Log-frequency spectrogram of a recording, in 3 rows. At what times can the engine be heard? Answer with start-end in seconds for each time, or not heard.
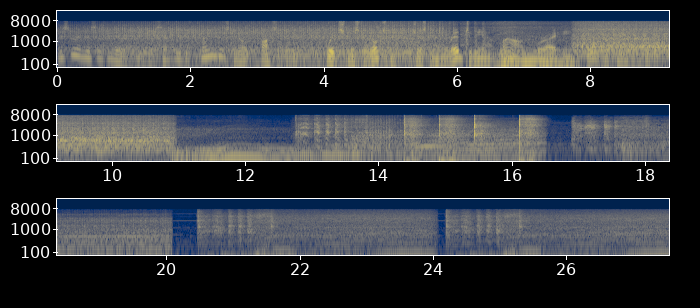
0.0-27.5.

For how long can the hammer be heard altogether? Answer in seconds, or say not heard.
2 s.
